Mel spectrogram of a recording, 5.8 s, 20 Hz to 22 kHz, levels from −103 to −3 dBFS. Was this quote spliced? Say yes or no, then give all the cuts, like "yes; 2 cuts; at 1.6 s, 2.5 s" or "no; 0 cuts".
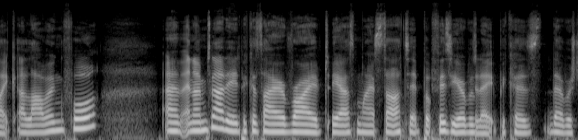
yes; 6 cuts; at 2.1 s, 2.4 s, 3.3 s, 3.7 s, 4.3 s, 4.8 s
